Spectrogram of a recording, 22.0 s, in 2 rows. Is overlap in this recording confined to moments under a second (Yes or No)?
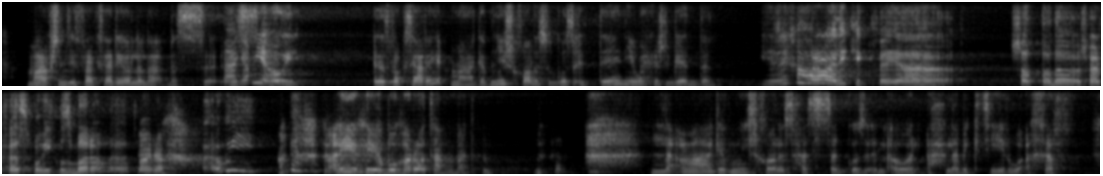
Yes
